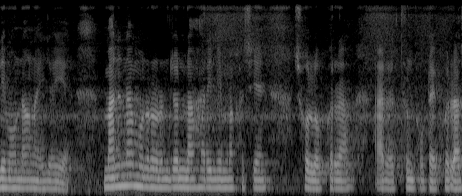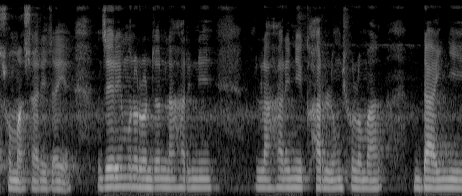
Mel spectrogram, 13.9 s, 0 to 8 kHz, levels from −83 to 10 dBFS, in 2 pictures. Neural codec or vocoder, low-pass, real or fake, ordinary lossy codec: none; 7.2 kHz; real; Opus, 64 kbps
